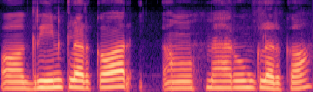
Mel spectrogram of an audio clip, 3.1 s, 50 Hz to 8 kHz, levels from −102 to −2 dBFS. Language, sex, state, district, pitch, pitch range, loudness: Hindi, female, Chhattisgarh, Bilaspur, 205 Hz, 195-215 Hz, -16 LUFS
